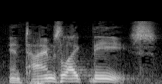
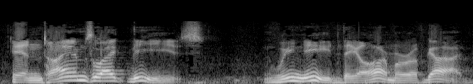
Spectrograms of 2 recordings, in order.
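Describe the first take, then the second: First: Said in the usual way. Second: Slow, drawn-out bass-baritone announcer impression; imitated masculine baritone, stretched out grandly; Bronson. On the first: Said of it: "that's a poor substitute". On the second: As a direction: intone it like a deep-voiced program announcer. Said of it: "masculine bass baritone voice of his".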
